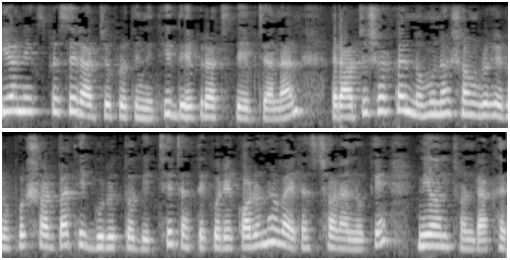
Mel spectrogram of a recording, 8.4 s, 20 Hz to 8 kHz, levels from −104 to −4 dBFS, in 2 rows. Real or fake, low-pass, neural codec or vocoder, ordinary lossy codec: real; 7.2 kHz; none; none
